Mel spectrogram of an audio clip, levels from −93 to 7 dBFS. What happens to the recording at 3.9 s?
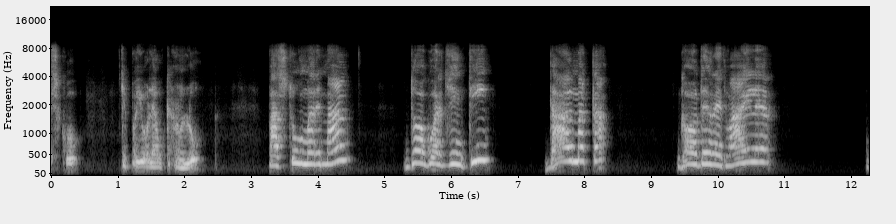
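A brief smear or wobble at 3.91–3.95 s: short concealed packet loss, where about 20 ms of the call arrived too late and the receiver extended the preceding sound to cover the gap.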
